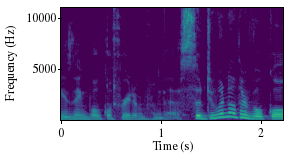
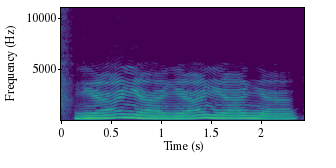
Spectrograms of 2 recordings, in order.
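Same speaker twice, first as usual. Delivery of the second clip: forward placement; 4 semitones higher, much slower than usual. Shown as a demonstration. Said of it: "throw our voice in the front".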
